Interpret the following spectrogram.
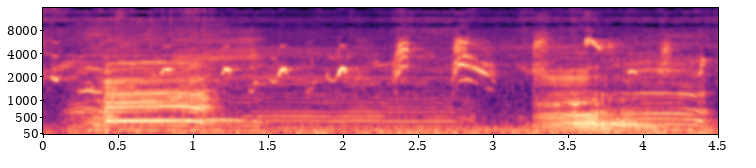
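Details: Tame village cattle on their way to grass: one long steady moo lasting about a second, then a lower trailing call and a wavering moo near the end, with bird chirps scattered above.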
